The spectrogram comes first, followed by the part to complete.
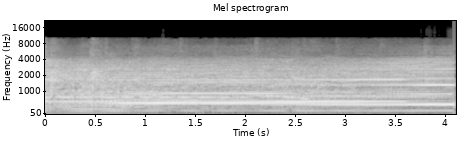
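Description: Live blues band holding a long, steady sustained note over a held low bass note, with a few drum or cymbal strokes near the start.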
